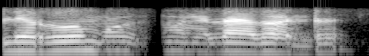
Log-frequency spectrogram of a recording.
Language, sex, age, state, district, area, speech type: Kannada, male, 18-30, Karnataka, Gadag, urban, conversation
